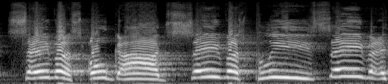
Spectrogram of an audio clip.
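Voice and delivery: high, urgent begging with SAVE hit hard each time; insistent, high-pitched cry for rescue; emphatic plea. Shown as a demonstration. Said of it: "this emphatic thing".

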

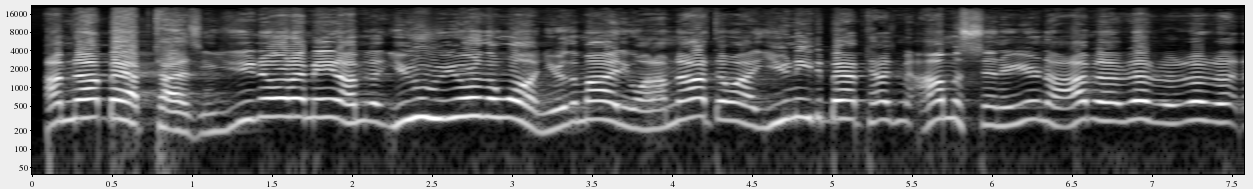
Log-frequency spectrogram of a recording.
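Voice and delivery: loud, high, insistent protest; emphatic John. Retold or imitated. John refusing to baptize Jesus, emphatic and loud. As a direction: argue over the other person, refusing loudly. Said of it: "this was an emphatic conversation".

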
